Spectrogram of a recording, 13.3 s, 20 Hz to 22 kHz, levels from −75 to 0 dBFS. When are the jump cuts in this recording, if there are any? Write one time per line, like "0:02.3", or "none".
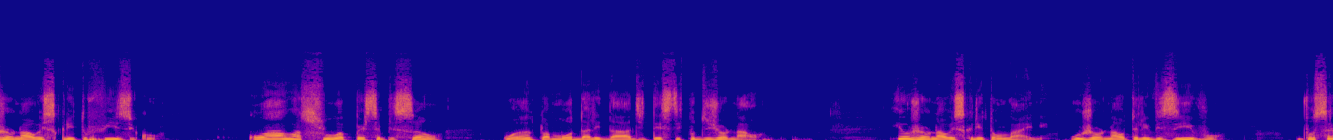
0:06.9
0:10.6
